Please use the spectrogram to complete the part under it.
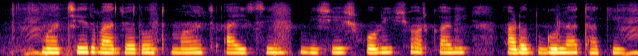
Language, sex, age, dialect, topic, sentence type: Bengali, female, 18-24, Rajbangshi, agriculture, statement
